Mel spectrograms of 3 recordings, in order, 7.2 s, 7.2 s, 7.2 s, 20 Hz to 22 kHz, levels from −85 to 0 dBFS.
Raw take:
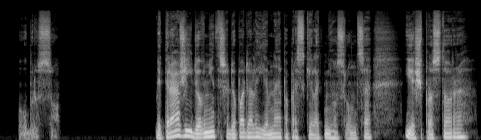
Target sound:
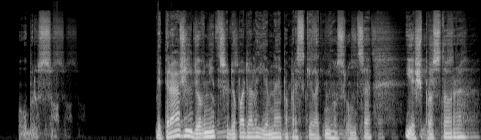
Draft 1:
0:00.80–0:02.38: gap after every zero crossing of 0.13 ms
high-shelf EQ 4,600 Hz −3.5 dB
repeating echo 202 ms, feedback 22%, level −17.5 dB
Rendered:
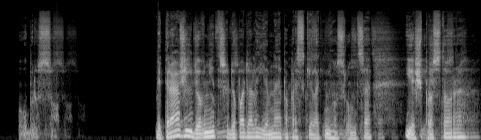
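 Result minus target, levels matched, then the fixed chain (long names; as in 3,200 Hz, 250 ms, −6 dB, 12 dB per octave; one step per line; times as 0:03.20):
8,000 Hz band −4.5 dB
0:00.80–0:02.38: gap after every zero crossing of 0.13 ms
high-shelf EQ 4,600 Hz +3.5 dB
repeating echo 202 ms, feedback 22%, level −17.5 dB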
